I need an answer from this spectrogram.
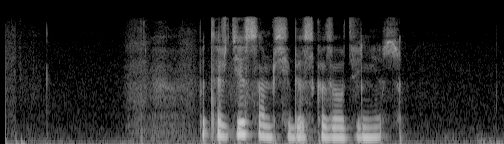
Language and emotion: Russian, neutral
